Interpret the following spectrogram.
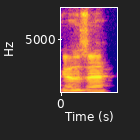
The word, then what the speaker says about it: Gose: It's Gose. It's pronounced Goza.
